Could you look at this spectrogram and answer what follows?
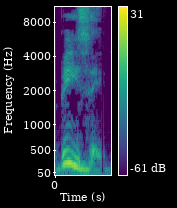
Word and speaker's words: busy: others that are exceptions for example in the case of short usually it's the letter i but it could be the letter e like pretty or it could even be the letter o like in women or it could be the letter u as in busy so these pages will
